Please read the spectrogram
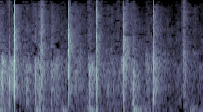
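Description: Scattered applause from a small audience: irregular individual hand claps, several a second, thinning out near the end.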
